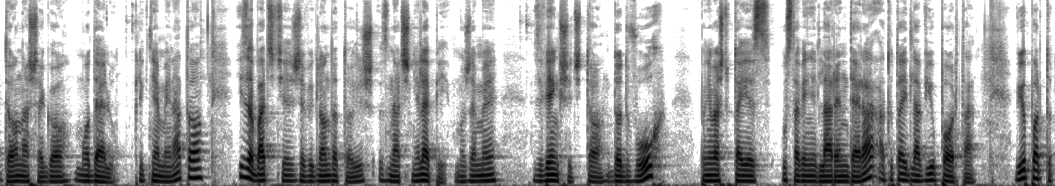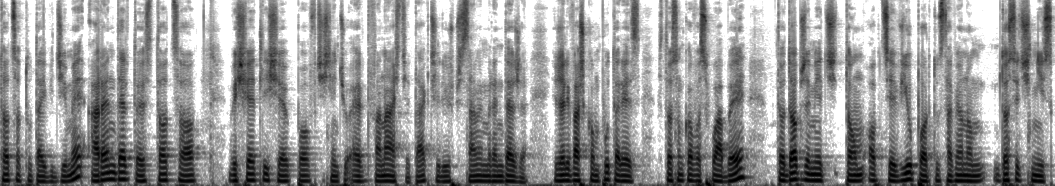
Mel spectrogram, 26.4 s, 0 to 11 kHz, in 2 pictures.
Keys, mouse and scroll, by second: 2.4 middle click, 3.4-4.4 scroll up 5, 4.4 middle click, 6.4 click, 7.0-7.9 scroll down 2, 7.9-8.5 scroll down 1, 25.7 click.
